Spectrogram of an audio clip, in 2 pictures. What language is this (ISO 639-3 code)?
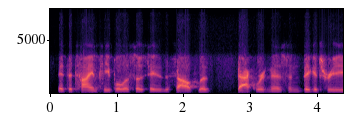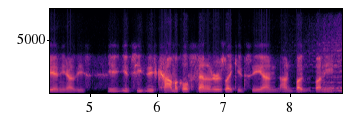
eng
